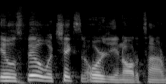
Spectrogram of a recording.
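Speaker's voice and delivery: normal talking voice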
